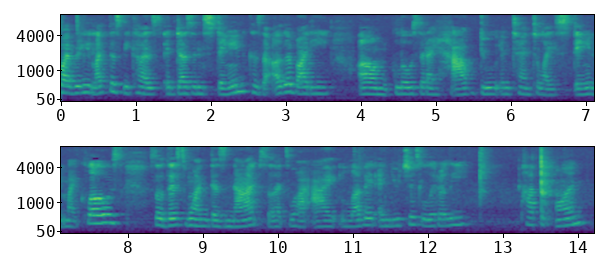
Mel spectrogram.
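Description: A woman's voice: on the low side, slight background noise. A young woman beauty vlogger chatting casually to camera about products in her home studio. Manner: bubbly, chatty, fast asides. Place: home filming studio, indoors. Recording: roomy studio with faint ambience.

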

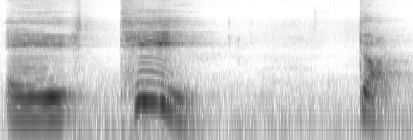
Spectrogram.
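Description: Woman teacher, drilling English words with slow stretched repetition, calls students children. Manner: addresses students fondly as children. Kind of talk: bilingual classroom lesson.

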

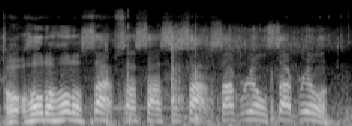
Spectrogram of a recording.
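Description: A high-voiced father out fishing with his young sons on a small boat coaches them excitedly through catching fish. He gives rapid instructions and repeats himself while filming. An action camera on the boat picks up wind and boat noise on the open water.

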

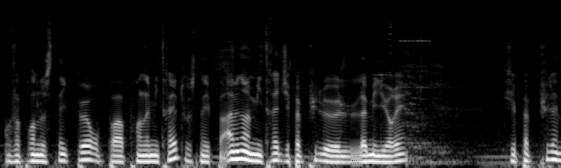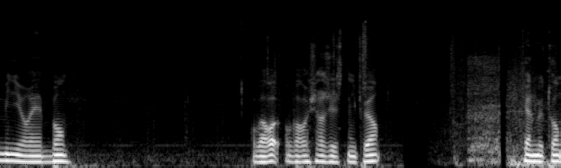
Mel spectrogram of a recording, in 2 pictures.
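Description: A man's voice: lowish voice, mellow, a little hiss or hum. French man muttering over a game. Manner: talks to the game enemy, swears a lot, mutters to himself. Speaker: gaming video host. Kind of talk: let's play commentary.

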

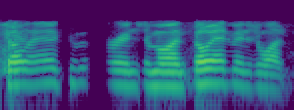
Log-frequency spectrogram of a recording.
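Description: Urgent fire commander on tinny two-way radio. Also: male voice, a little high, level tone. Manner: brisk procedural orders. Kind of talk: urgent firefighter radio traffic.

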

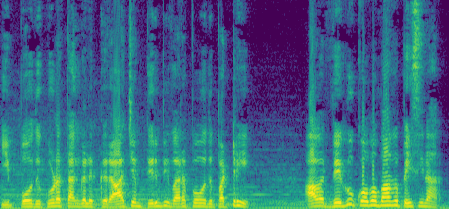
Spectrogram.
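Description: A man's voice: on the high side, fairly quick, faint music behind, close to an everyday voice. A man voicing a young princess, fearful and tearful, speaking in a sorrowful pleading way in an audiobook.

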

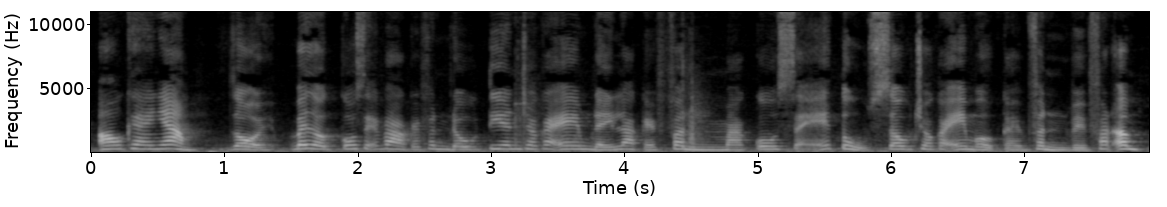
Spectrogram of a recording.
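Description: A woman teaching an online English exam-prep lesson, speaking briskly and checking in with her students again and again. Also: fairly high pitch, a bit bright, slight background noise. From Vietnam.

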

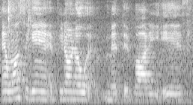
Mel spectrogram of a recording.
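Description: Fairly quick and medium-pitched with little pitch movement, this woman in her twenties chats casually with viewers in her vlog. She films indoors, both in a parked car and at home in a room, with the camera propped close or at arm's length and noisy ambient audio.

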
